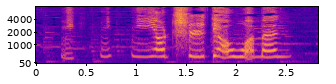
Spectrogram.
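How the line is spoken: Trembling voice. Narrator (Chinese): 迪迪声音有点发抖

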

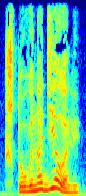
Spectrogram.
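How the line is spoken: Booming. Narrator (Russian): прогремела она

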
